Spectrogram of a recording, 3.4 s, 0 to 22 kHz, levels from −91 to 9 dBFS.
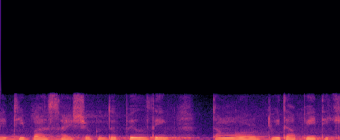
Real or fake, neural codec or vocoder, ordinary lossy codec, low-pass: real; none; none; 7.2 kHz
